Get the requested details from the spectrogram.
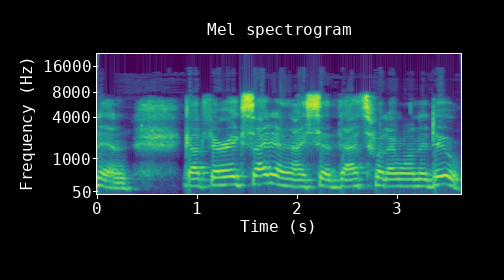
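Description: With an American accent, a man speaks at a high pitch and a moderate pace, his intonation fairly even and the room echo audible. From New York City (the Bronx). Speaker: humor speaker and author. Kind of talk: interview. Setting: video call.

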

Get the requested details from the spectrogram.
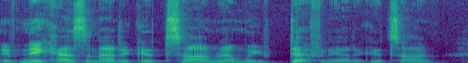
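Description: Fairly low in pitch, a man talks in a normal speaking voice. His intonation stays fairly even. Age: 30s. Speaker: podcast co-host. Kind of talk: casual chat.

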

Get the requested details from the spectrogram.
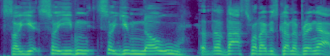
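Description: A man's fairly high voice with a British accent at a moderate pace. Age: 40s. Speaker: livestream podcast host. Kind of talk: casual chat. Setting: video call.

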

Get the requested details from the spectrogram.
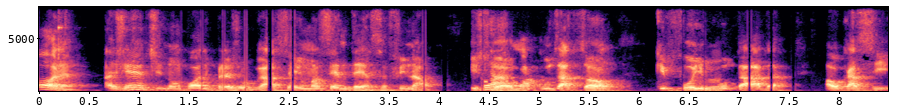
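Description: With ordinary pitch variation and a fairly slow pace, this is a normal speaking voice. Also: man, medium pitch for a man. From southern Mato Grosso, Brazil. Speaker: politician. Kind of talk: interview. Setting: video call.

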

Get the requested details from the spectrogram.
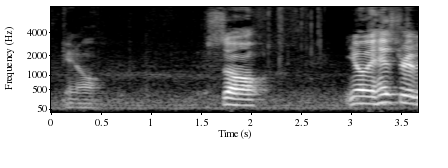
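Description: Using very wide pitch swings, a man talks with an Upper Midwest accent. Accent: Upper Midwest American. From Wisconsin. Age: 50s. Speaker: podcaster in recovery. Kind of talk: casual monologue. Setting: home recording.

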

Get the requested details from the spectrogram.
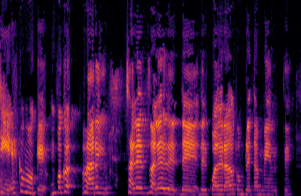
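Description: A woman speaks at a high pitch with a bright, sharp tone. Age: 20s. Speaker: lettering artist and entrepreneur. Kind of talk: interview.

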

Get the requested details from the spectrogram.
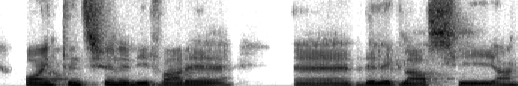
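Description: A man speaks at a fairly high pitch, somewhat breathy. His intonation is monotone and flat, at a moderate pace. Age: 40s. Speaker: CrossFit gym owner and fitness coach. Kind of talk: podcast interview. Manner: halting, many repeated words.

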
